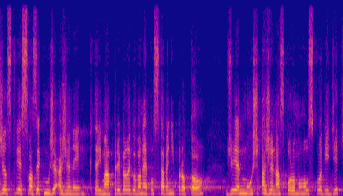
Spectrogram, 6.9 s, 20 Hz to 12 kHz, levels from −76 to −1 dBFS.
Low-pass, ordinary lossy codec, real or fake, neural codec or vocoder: 10.8 kHz; Opus, 16 kbps; fake; codec, 24 kHz, 1.2 kbps, DualCodec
